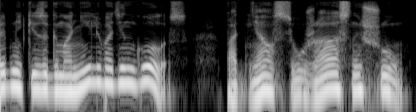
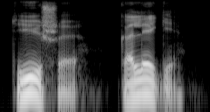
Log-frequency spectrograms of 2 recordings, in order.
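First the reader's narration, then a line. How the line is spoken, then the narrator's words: Stern. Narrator (Russian): строго произнес он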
